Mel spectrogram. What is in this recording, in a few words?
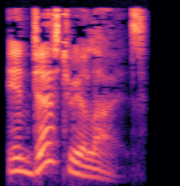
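"industrialise", British English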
